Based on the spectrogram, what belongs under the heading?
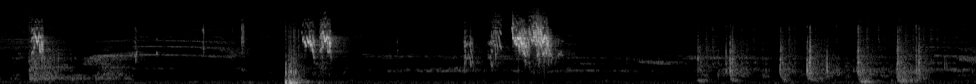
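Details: Happy budgerigar chirping: scattered sharp chirps and short bursts with brief quiet warbled notes between them, irregular and separated by pauses.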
